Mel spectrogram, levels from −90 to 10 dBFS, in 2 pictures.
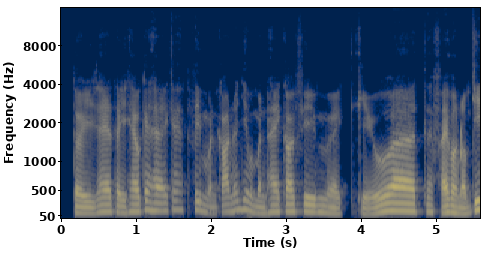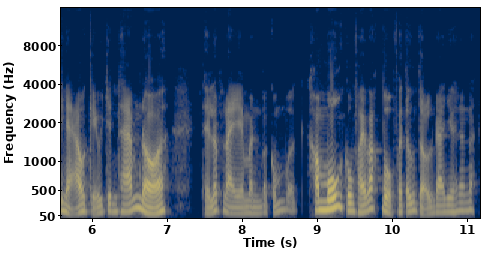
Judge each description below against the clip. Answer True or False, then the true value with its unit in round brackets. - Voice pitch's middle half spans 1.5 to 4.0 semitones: False (4.4 semitones)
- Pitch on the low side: True (125 Hz)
